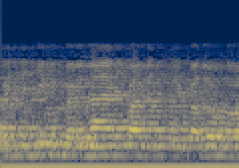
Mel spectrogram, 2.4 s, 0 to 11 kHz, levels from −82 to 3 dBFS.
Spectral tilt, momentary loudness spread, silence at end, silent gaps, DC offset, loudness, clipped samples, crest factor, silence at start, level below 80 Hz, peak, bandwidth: -10.5 dB/octave; 4 LU; 0 s; none; 4%; -20 LUFS; under 0.1%; 12 dB; 0 s; -62 dBFS; -8 dBFS; 5.2 kHz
